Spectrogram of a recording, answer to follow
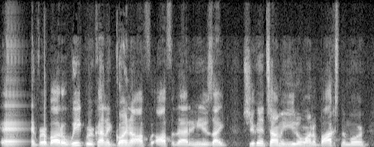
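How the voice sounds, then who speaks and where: A man's voice: high voice, fairly even intonation, quick pace. A young man in his twenties, a boxer, answering interview questions in a loose, rambling way with many restarts. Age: 20s. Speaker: professional boxer.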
